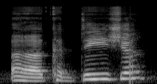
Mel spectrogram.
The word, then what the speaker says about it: Khadijah: That lady's name is pronounced Khadijah. The J sounds like a ZH, like Shay. Kadisha.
